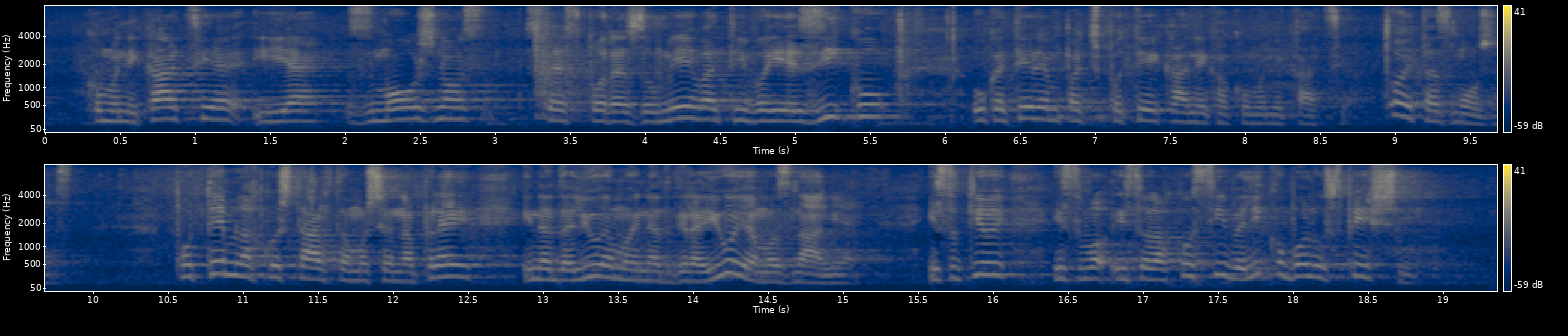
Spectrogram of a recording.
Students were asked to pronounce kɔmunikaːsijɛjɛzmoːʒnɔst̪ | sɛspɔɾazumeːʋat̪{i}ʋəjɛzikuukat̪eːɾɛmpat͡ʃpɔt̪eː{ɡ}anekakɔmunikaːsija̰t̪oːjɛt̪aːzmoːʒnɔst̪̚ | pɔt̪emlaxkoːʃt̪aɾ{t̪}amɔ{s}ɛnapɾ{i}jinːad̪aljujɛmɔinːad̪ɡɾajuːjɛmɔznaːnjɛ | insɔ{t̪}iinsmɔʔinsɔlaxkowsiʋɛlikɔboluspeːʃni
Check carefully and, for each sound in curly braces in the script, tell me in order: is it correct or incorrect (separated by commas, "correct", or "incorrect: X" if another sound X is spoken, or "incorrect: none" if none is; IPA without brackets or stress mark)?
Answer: correct, incorrect: k, correct, incorrect: ʃ, incorrect: ɛ, correct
